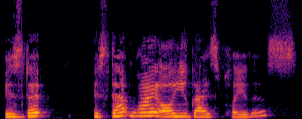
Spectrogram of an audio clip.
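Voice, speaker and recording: A woman's voice: high-pitched, measured pace, gravelly, darkish tone. A woman playing a skeptical, awkward older sister with a dry, questioning way of talking in a play reading.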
